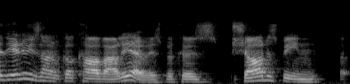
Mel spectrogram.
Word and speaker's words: Carvalho: Oh, I missed the R, mate. I'm really tired today. Carvalho. Said that then, and I was like, Cavallero. Yeah. Oh. No, the only reason I've got Carvalho is because Shard has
